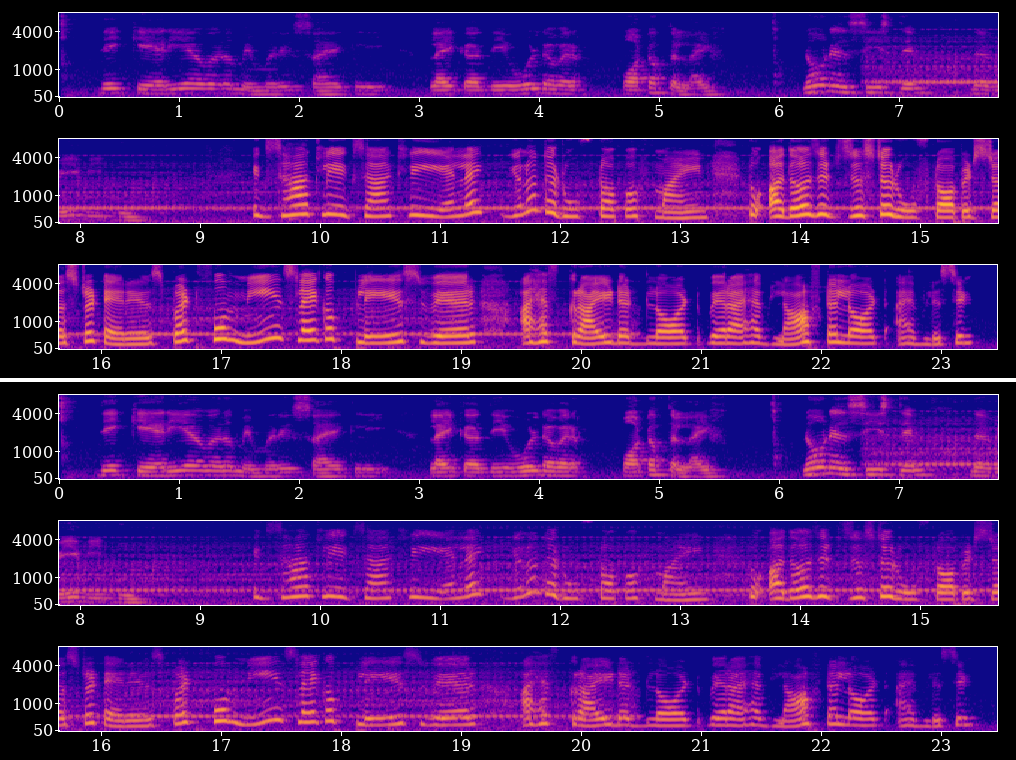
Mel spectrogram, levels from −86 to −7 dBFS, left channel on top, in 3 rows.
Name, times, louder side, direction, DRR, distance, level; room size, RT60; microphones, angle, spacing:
voice 1, 0.0-2.8 3.1-4.4 4.7-5.6 5.9-8.6, right 3 dB, 80° right, 0.7 m, -42 dB
sound 1, 6.7-20.5, left 1 dB, 20° right, 0.4 m, -46 dB
voice 2, 9.4-23.3, left 6 dB, 65° left, 0.4 m, -30 dB
2.6 x 2.4 x 2.8 m
head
